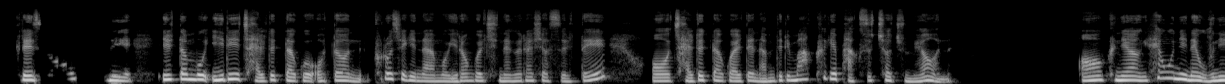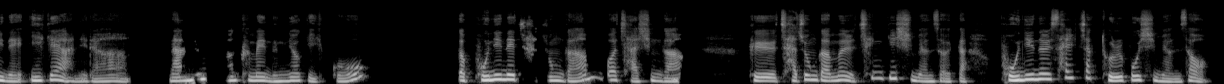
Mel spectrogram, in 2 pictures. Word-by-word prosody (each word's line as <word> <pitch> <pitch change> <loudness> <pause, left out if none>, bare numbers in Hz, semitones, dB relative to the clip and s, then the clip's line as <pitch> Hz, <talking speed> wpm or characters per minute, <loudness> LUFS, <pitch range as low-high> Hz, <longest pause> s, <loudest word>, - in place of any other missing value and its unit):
그래서 200 -1 +4 0.6
네. 180 -4 +2 0.3
일단 230 +2 +5
뭐 225 -1 +7
일이 230 +5 +5
잘 155 -7 -2
됐다고 170 -5 -1
어떤 160 -2 -1
Project이나 195 - -1
뭐 145 0 -2
이런 165 +5 -2
걸 170 -1 -2
진행을 155 0 -4
하셨을 160 -5 -5
때 230 - 0 0.4
어 160 0 0
“잘 155 0 -3
됐다.”고 185 -4 -1
할 155 -1 0
때 170 +2 -2
남들이 155 +7 -1
막 230 +4 +1
크게 265 -4 0
박수 180 - -6
쳐 185 - -1
주면 145 -4 -2 1.3
'어 190 +3 +3
그냥 195 -3 +3
행운이네. 255 - +3
운이네.' 165 -3 +3
이게 180 +3 +2
아니라 140 -3 -3 0.4
나는 165 +3 +3 0.3
그만큼의 180 0 0
능력이 155 +3 -1
있고 145 - -4 0.9
그러니까 180 -2 -1
본인의 220 +3 +6
자존감과 190 - -3
자신감 145 -2 -3 0.7
그 165 -3 +1
자존감을 180 0 0
챙기시면서 265 - -3
그러니까 135 +1 -6 0.3
본인을 230 +5 +6
살짝 305 +3 -5
돌보시면서 170 - -1
180 Hz, 285 characters per minute, -22 LUFS, 155-205 Hz, 1.3 s, 뭐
